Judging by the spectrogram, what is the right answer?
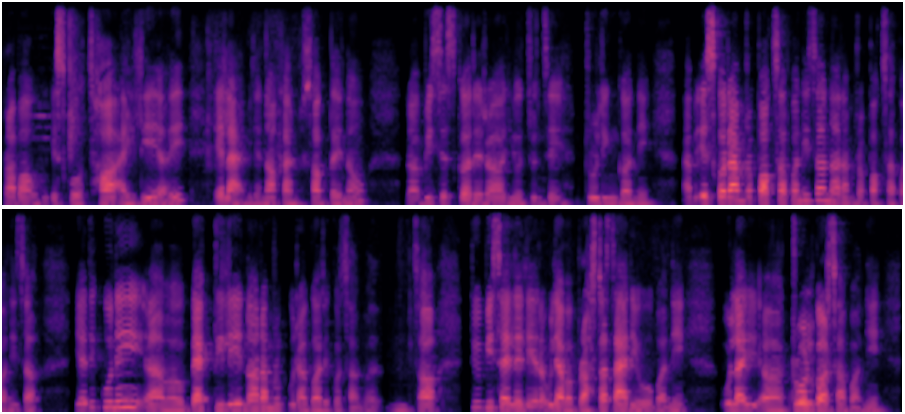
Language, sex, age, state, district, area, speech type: Nepali, female, 45-60, West Bengal, Darjeeling, rural, spontaneous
